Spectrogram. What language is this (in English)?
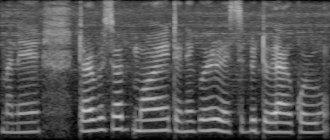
Assamese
